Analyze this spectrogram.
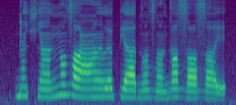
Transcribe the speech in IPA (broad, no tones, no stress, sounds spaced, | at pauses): ɖ ɐ̃ ç ã ŋ œ̃ zˤ a ʕ ɐ̃ l œ pʲ a d œ̃ zˤ ə̃ ɡ ɐ zˤ ə zˤ e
